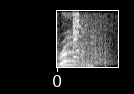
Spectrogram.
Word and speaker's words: Wren: It's Ren.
